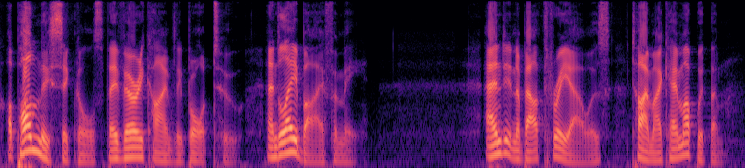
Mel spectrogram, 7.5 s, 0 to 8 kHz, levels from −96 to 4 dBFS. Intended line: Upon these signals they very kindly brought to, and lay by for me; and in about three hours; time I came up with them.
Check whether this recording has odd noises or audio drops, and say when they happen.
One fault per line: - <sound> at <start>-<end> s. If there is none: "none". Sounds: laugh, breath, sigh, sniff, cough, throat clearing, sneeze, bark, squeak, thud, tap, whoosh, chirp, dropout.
none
